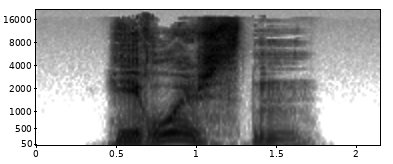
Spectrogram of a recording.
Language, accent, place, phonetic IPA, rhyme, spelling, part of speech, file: German, Germany, Berlin, [heˈʁoːɪʃstn̩], -oːɪʃstn̩, heroischsten, adjective, De-heroischsten.ogg
- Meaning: 1. superlative degree of heroisch 2. inflection of heroisch: strong genitive masculine/neuter singular superlative degree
